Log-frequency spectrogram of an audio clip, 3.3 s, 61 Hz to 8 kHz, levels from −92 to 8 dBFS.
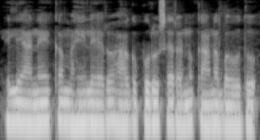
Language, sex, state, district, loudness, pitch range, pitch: Kannada, male, Karnataka, Bangalore, -13 LUFS, 105-110 Hz, 110 Hz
